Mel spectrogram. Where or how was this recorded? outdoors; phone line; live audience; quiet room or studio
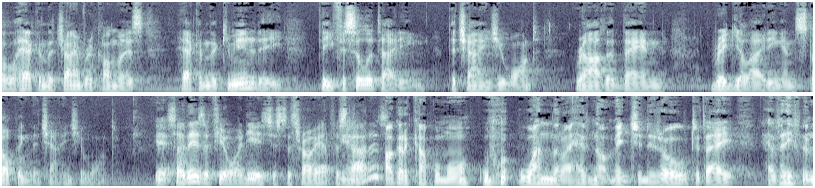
live audience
